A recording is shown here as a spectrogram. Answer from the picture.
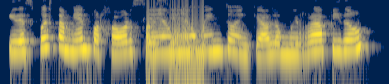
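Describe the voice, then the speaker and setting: This woman's speech shows ordinary pitch variation. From Spain, Tarragona. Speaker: nonprofit director presenting a workshop. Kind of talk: online workshop presentation. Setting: video call. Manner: fast.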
